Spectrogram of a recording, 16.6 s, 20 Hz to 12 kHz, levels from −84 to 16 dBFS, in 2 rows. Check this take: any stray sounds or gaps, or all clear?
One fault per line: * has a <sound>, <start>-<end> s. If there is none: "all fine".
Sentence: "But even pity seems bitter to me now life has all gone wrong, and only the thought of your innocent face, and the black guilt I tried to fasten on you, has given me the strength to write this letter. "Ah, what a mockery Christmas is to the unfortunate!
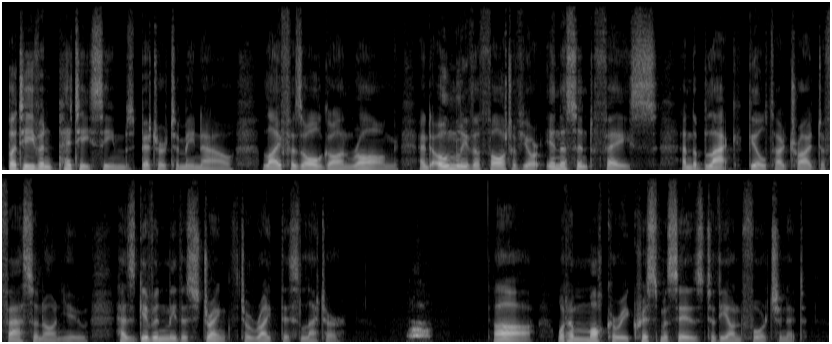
* has a bark, 12.3-12.6 s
